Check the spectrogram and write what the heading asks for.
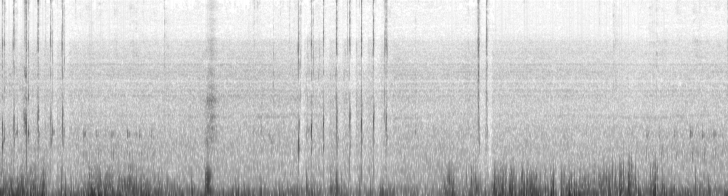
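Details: Strange noises from a common raven in San Francisco: bursts of rapid, hard clicking knocks, several short clusters spread through the recording, over a steady low rumble of traffic-like background noise.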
